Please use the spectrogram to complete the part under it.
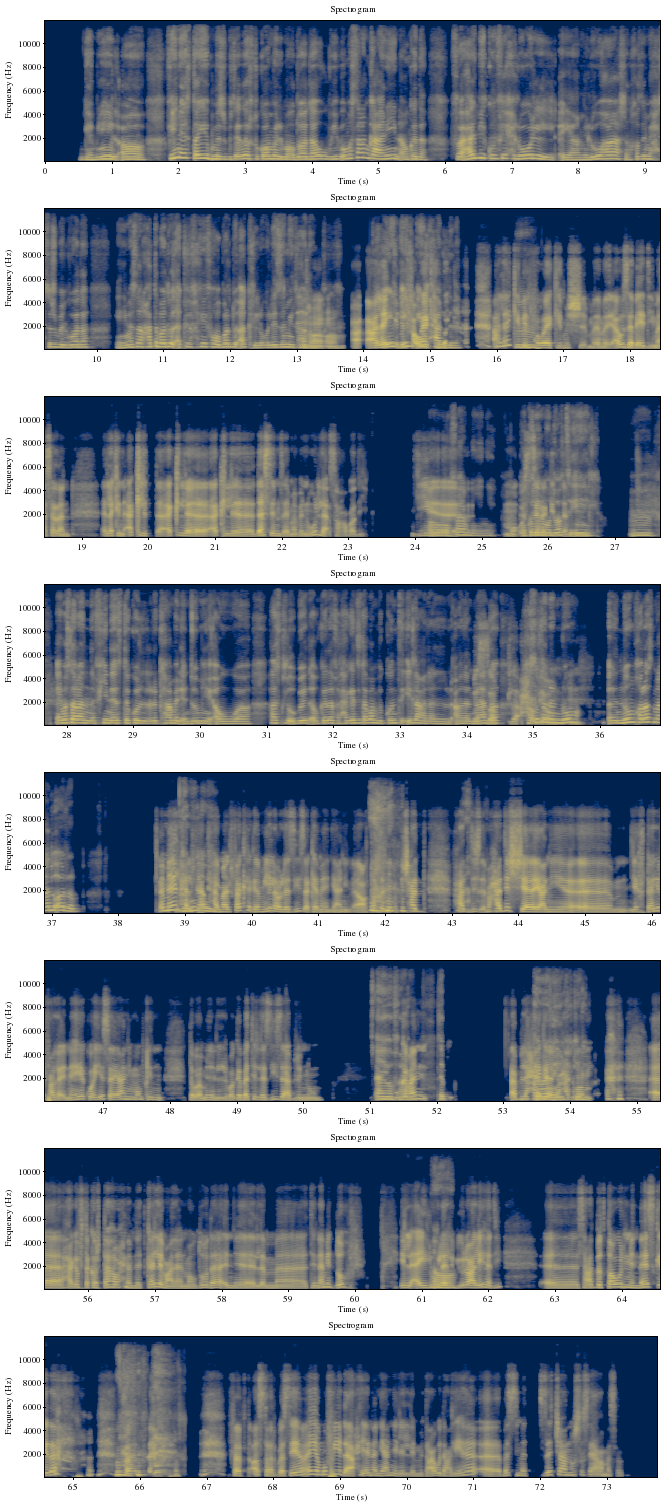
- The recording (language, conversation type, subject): Arabic, podcast, إيه أبسط تغيير عملته وفرق معاك في النوم؟
- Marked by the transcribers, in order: tapping; laugh; laugh; other noise; laugh; laugh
